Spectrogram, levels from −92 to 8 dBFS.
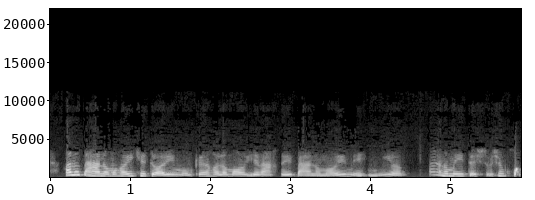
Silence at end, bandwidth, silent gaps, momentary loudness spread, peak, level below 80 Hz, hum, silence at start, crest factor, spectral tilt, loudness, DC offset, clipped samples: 0 s; 4.4 kHz; none; 8 LU; 0 dBFS; -60 dBFS; none; 0 s; 16 dB; -6.5 dB/octave; -17 LUFS; under 0.1%; under 0.1%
